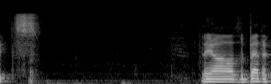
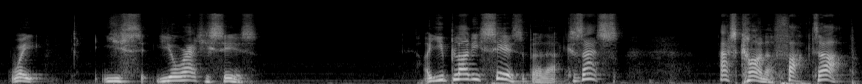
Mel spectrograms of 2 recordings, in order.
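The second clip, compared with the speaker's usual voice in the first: incredulous; 4 semitones higher than usual. Real, not acted. Disbelief at kid's name.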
